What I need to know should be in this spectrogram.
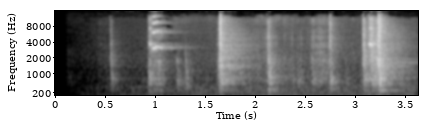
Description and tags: Unlocking Door
This is the sound of the door being unlocked. Made with my Canon camcorder.
locking, knob, click, sound, lock, unlocking, door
